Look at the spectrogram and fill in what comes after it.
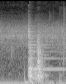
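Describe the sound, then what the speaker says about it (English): Oxtail searing in a hot pan gives a steady close sizzle with a brief louder crackling burst in the middle, and no voices are heard. "We'll just let this cook while I'm searing off the oxtail"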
